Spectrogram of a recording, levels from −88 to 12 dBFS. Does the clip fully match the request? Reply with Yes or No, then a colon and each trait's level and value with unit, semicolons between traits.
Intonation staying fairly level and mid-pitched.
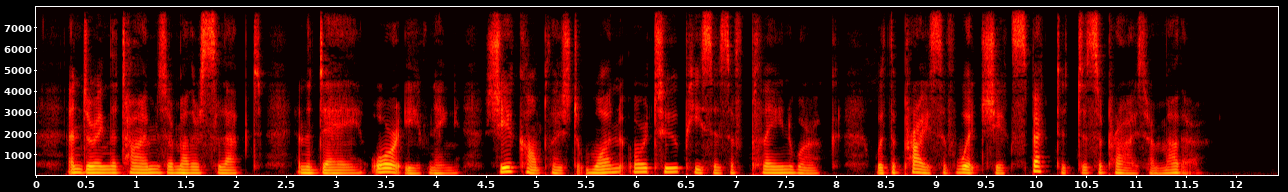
Yes: narrow, 2.3 semitones; medium, 145 Hz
